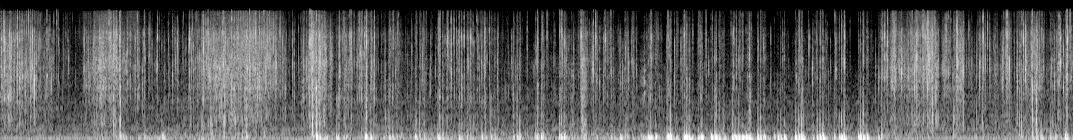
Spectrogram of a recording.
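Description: An Amazon Prime padded poly bubble mailer, rolled or folded and held close, is scratched and tapped with long painted nails. Dense crinkly scratching and bright papery hiss mix with quick low thumps from the padded plastic, and the tapping grows heavier and more muffled in the middle of the clip before the scratchy rustling returns.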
